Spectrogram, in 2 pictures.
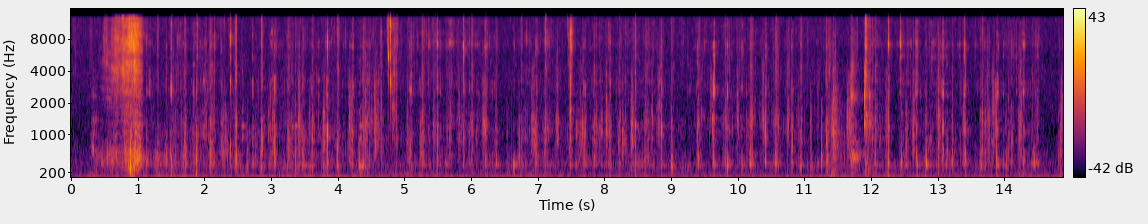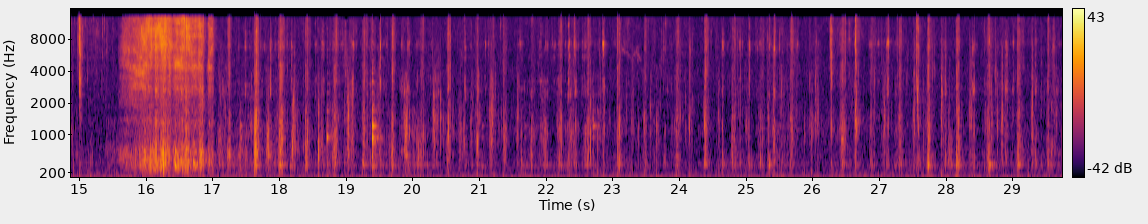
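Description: Close-miked chewing and biting of pad thai stir-fried rice noodles, with a constant patter of small wet mouth clicks. There are two louder, noisier bursts, one about a second in and one about halfway through.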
